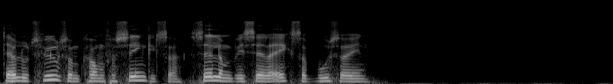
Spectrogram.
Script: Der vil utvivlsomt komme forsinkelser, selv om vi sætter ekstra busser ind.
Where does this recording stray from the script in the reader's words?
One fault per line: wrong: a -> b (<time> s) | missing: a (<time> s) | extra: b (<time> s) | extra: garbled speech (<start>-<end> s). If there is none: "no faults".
no faults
